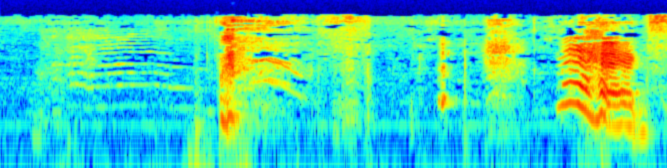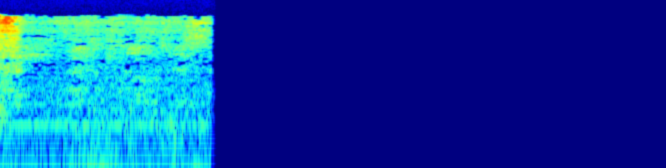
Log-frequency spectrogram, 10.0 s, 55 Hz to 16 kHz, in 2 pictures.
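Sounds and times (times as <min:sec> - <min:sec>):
cat meowing and yowling: 0:00.3 - 0:01.5.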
